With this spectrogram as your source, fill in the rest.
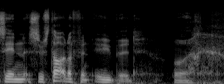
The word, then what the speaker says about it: Ubud: we started off in Ubud, or how do the Americans say it? Ubud. Ubud, yeah. Ubud. Well, we're saying Ubud, right? That's like there's a U there. There's a U. Exactly.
